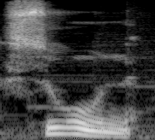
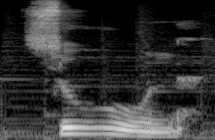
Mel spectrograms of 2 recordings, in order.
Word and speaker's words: soon: Y usaremos la palabra soon, que significa pronto. La doble O se pronuncia como una U larga o doble. Soon, soon.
